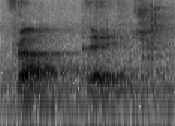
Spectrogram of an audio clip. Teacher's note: you have n t there in the ideal form and that's then affected by the bilabial and it becomes front page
